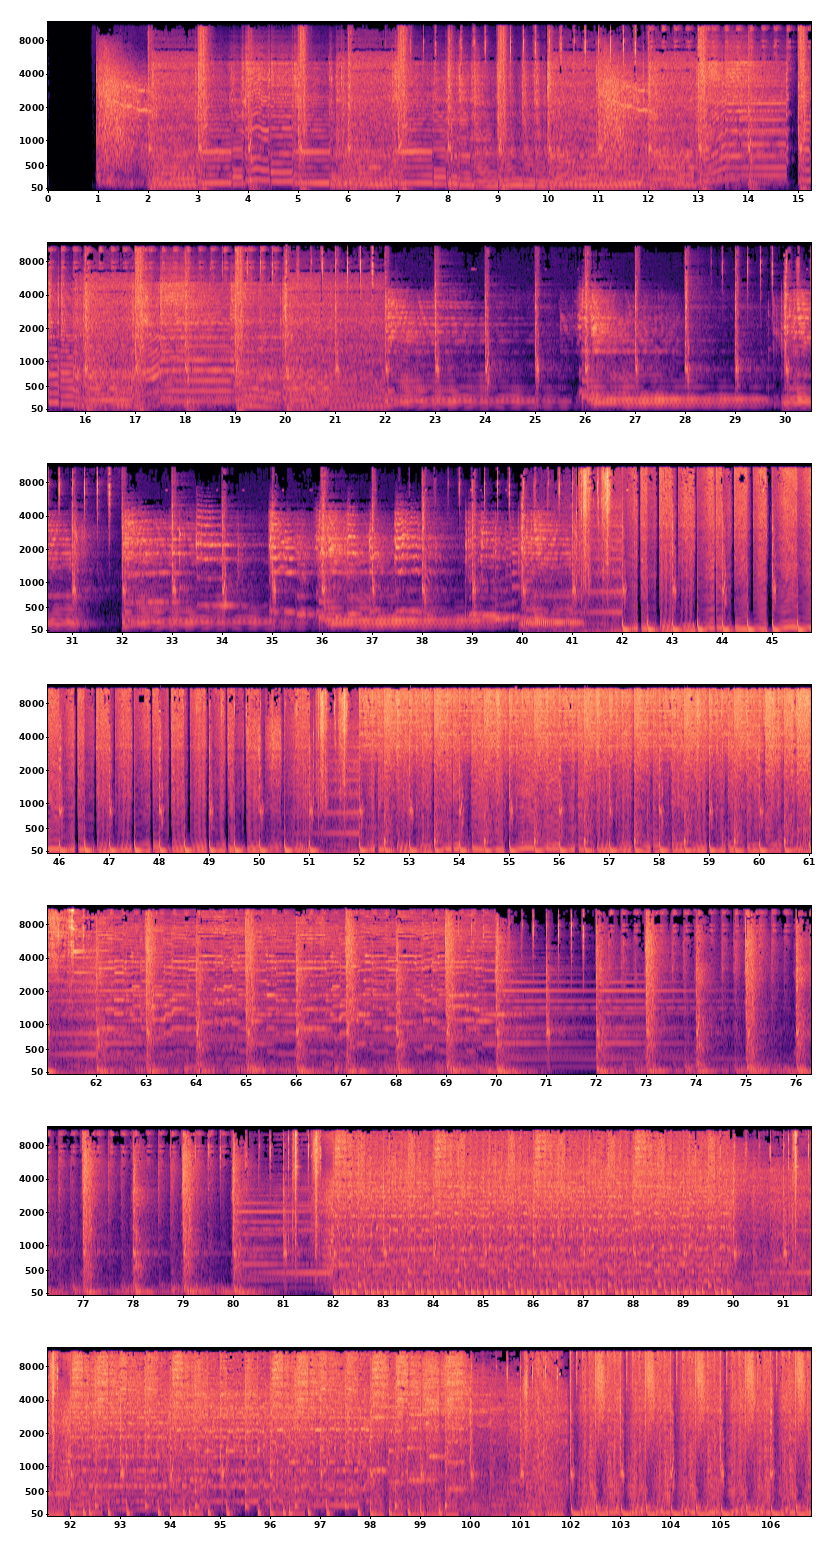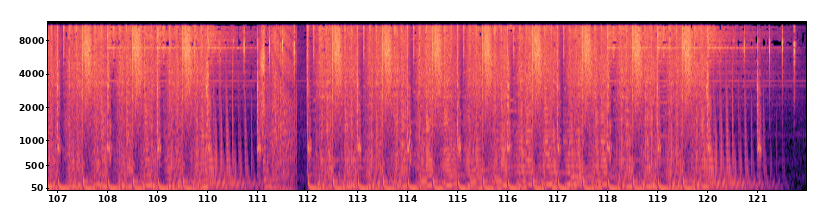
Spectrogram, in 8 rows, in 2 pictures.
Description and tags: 20 Second Genre Swap Music
Track which is divided in 10 second sections and changes genre every 20 seconds.
Each section is 2 4/4 parts and a 2 bar fill.
rock, western, 60bpm, drums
